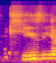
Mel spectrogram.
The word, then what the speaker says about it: Kesey: So Kesey, I want to say how to pronounce it.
